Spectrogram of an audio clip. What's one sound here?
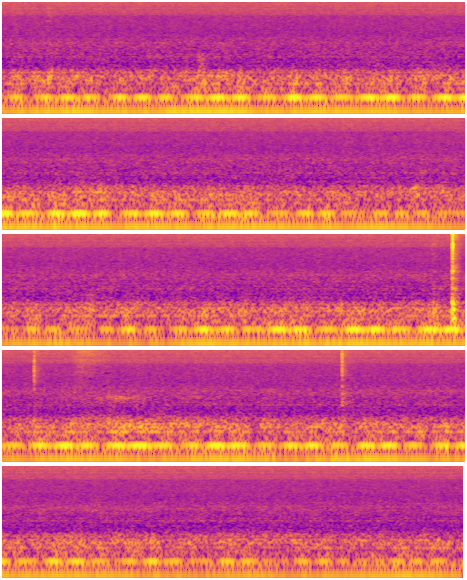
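A computer fan hums steadily nearby.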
